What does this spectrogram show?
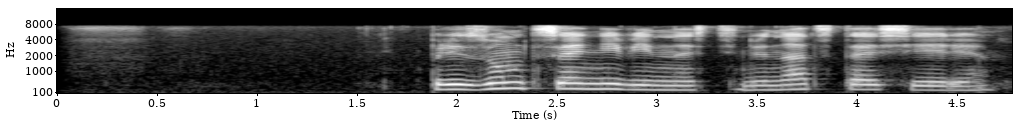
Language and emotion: Russian, neutral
